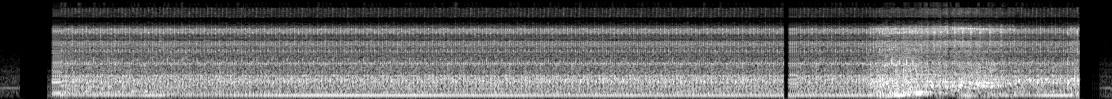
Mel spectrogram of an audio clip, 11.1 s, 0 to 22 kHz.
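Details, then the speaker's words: 2014 Seat Leon 2.0 TDI diesel at idle: a light metallic tapping rides on the clatter, steady with engine speed. Noise persisted after the top-end check; the oil filter was full of metal, showing internal wear, so the engine must come out and be opened. "ما تشوف ينين مادام مادام الفيلتر فيه الحديد هذا كين تاكل داخل في المحرك"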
